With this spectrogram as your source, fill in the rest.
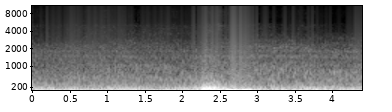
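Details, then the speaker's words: Audi A4 with rough idle and stalling, rough on throttle, after a highway drive: low uneven idle rumble lurches up then sags and wavers, nearly stalling before being shut off; cause not yet known. "it almost died right there I'm going cut it off look what the hell it's like it wants to die so bad"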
